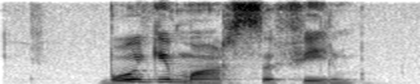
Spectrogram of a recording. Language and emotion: Russian, neutral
